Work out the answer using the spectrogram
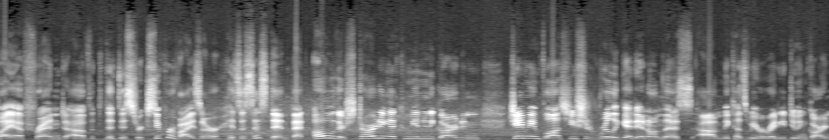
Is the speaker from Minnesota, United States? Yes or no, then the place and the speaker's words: no; San Francisco, California, United States; And I grew up in San Francisco. I'm a fourth generation San Franciscan, so I grew up in a sand lot.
